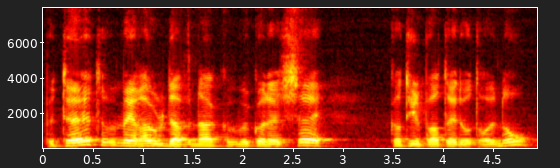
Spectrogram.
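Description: A man voicing an excitable, chummy police sergeant on the phone in an audiobook reading. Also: mid-range voice, takes it slowly. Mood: insistent.

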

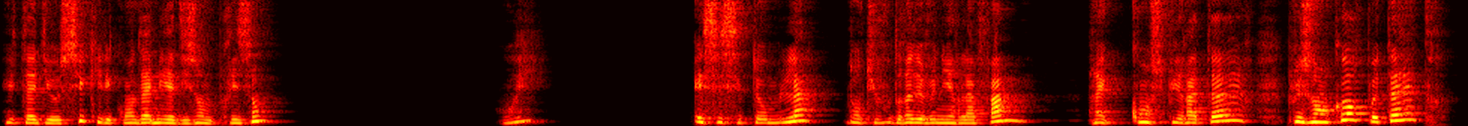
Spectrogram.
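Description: A woman's voice: animated, normal speed, long pauses, close to an everyday voice. A woman reading a novel aloud, voicing an old father who pleads with his daughter and then rages at her suitor. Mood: accusing. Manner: pleading then furious, raised and high. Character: doting, tyrannical old father, quick to rage.

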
